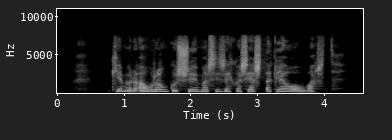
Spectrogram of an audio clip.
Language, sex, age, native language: Icelandic, female, 60-69, Icelandic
